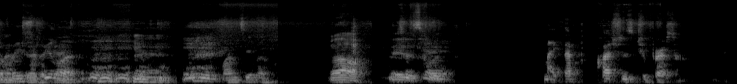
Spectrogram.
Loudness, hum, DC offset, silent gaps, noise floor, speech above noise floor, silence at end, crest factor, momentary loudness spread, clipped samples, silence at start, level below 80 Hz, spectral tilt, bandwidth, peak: -37 LUFS; none; under 0.1%; none; -77 dBFS; 41 dB; 0.5 s; 20 dB; 10 LU; under 0.1%; 0 s; -68 dBFS; -4 dB/octave; over 20 kHz; -16 dBFS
